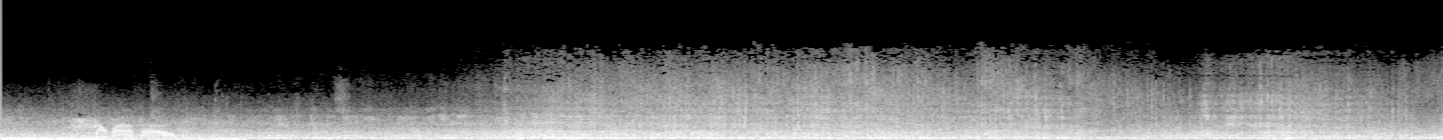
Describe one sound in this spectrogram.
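Race car engines roar loudly as they speed around a track.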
